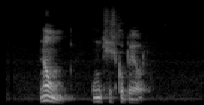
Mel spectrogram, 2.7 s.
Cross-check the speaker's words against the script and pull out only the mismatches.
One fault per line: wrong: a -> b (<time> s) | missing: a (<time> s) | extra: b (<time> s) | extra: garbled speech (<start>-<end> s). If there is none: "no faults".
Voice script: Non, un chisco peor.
no faults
